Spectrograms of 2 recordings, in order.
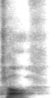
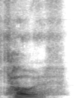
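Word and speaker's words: Thoth: He said, "It's not Toff, it's Toeth."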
